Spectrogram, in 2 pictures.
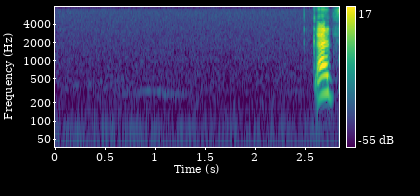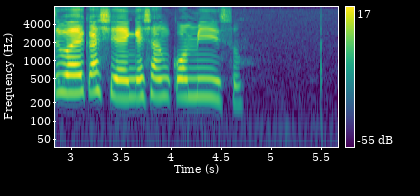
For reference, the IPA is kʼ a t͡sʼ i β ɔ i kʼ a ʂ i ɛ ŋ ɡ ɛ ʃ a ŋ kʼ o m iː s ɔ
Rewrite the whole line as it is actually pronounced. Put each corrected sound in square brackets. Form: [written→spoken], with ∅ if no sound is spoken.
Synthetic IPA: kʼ a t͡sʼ i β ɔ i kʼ a [ʂ→ʃ] i ɛ ŋ ɡ ɛ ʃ a ŋ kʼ o m iː s ɔ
